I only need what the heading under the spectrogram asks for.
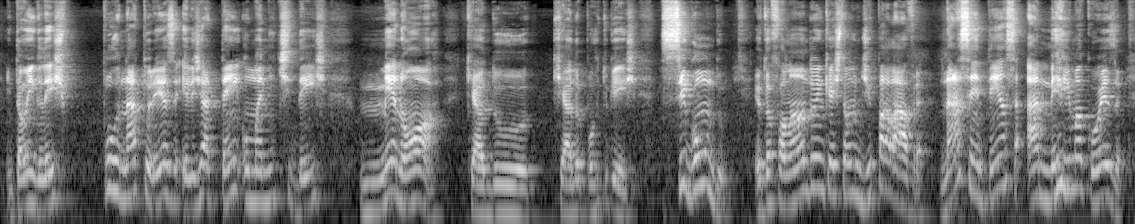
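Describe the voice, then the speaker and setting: A young man leads a live lesson, his voice pitched slightly higher than most men's. He explains patiently and step by step. He keeps posing questions and then answering them himself. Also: animated, moderate pace, hardly any pauses, a bit bright. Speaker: English teacher.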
